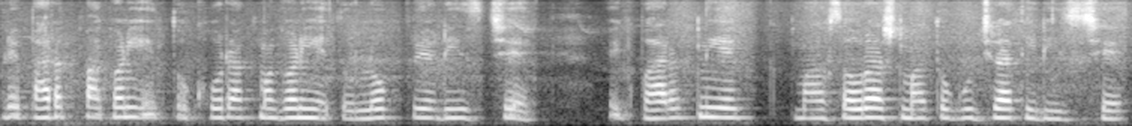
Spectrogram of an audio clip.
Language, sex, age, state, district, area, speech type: Gujarati, female, 30-45, Gujarat, Junagadh, urban, spontaneous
